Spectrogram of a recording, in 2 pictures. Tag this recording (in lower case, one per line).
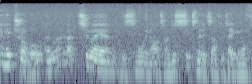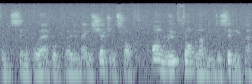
speech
